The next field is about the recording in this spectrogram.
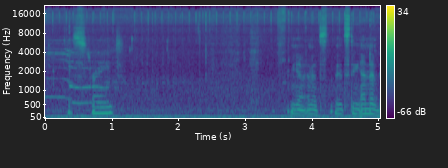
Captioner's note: dog whining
